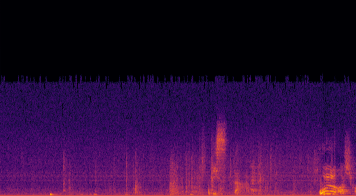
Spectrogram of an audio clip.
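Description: A man speaks dramatically and then sings out loudly in a full voice.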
